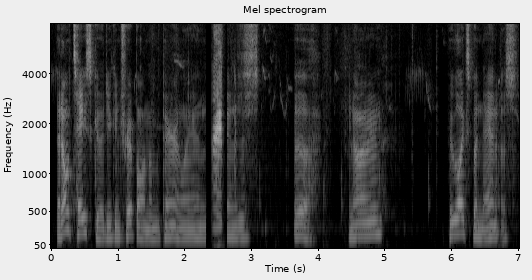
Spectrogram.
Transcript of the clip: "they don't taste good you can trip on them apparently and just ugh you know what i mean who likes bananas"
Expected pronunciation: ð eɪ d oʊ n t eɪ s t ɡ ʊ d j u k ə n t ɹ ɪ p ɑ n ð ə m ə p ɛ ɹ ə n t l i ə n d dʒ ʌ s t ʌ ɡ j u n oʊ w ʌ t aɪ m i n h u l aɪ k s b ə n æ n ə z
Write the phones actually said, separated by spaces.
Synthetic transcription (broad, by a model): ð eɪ d oʊ n t eɪ s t ɡ ʊ d j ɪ k ə n t ɹ ɪ p n ð ə m ə p ɛ ɹ ə n t l i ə n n dʒ ʌ s t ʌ j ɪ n oʊ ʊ aɪ m i n h u l aɪ k s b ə n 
